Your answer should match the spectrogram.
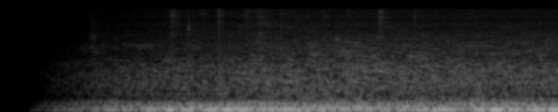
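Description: A steady low mechanical hum, made of several even low tones, fading in about a quarter of a second in.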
